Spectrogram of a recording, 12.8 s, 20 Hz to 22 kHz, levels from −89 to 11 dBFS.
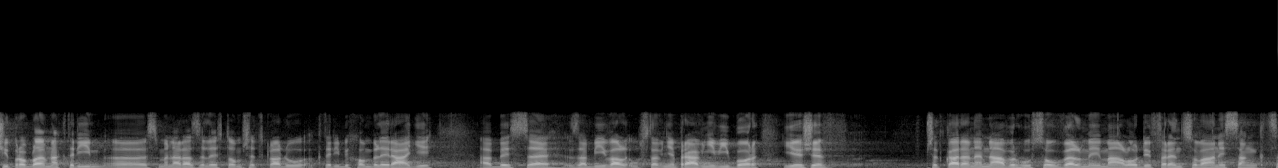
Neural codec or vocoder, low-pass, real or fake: none; 7.2 kHz; real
